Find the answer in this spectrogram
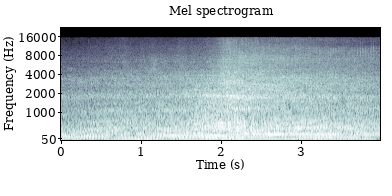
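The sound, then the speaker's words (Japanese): A loud motorbike engine passes by, its droning hum swelling to a peak around the middle and then easing off slightly, with no talking. “ていうのはねバイクが通ってちょっと音大きかったかもですねたまに原付でも音大きな原付ありますよねていうか原付が音大きいのかな”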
